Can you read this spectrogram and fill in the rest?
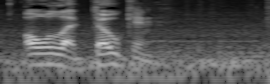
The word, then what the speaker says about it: Oladokun: I got to get it right. Oladokun. Because I was butchering it on the Steel City Insider podcast the other day.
